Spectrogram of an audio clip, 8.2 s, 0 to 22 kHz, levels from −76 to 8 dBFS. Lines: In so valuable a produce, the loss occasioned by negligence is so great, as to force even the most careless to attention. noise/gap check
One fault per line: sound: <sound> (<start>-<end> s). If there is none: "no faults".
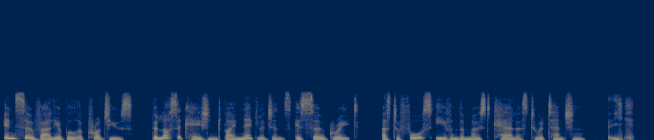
sound: breath (7.6-8.0 s)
